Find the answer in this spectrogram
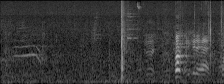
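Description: A single sharp crack of a baseball striking bat or mitt about two and a half seconds in, then voices shouting a second later.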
